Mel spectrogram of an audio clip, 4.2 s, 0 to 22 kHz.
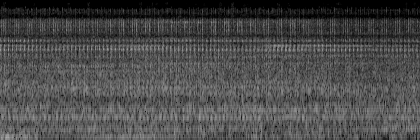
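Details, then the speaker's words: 2017 BMW X5 with N55 petrol engine, high mileage, cold start just after belt, tensioner and idler pulley replacement: the earlier pulley whine is gone, leaving light fast valve tapping over a hissy idle, expected to stop once warm. "My valve's been tapping like that. Once you get all the miles on there, they tap like that."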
